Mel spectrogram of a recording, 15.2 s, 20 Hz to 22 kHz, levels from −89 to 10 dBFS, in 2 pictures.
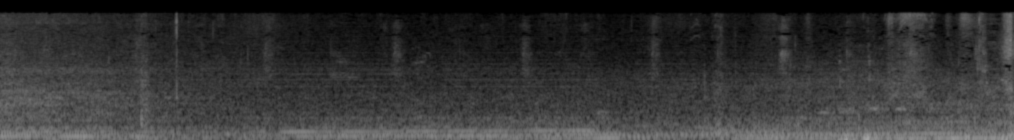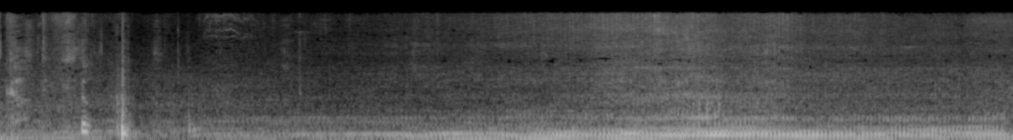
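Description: Computer activity noise runs through the whole 15-second clip: a buzzing, chirping layer pulsing at around 500 times a second, sitting roughly 30 dB below the audio and rising and falling with the computer's own workload rather than with the sound. Processor, graphics or mouse load shifts the shared ground under the audio circuit. A spectrogram shows faint stacked harmonic bands near 500 Hz and its multiples, appearing in bursts; the waveform carries a fine ripple beneath the signal.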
